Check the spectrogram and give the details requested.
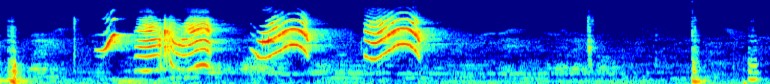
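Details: Indoor pet ringneck parrot attempting the words "mummy papa": three bright, wavering, rising-falling harmonic syllables in quick succession, followed by quiet room noise and a few soft clicks.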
